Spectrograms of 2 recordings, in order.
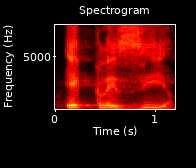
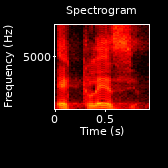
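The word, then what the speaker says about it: ekklesia: foi traduzida como igreja, era uma expressão grega chamada eclesia ou eclésia. Pessoas pronunciam dessas duas maneiras.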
